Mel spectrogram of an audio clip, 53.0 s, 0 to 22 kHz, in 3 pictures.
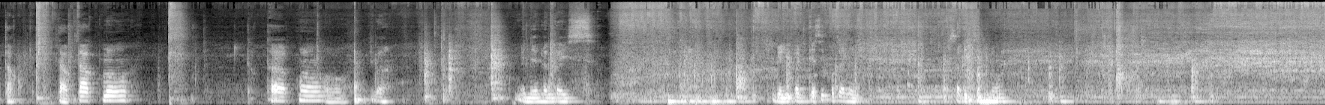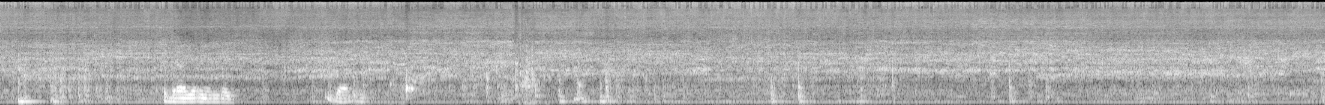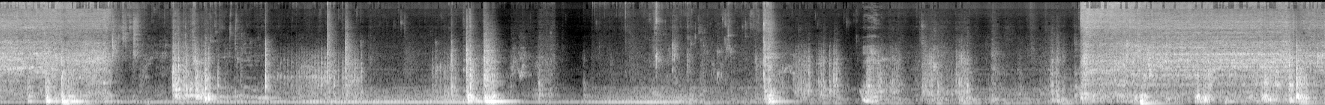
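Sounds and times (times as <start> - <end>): running water rushing: 8.2 - 38.9.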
